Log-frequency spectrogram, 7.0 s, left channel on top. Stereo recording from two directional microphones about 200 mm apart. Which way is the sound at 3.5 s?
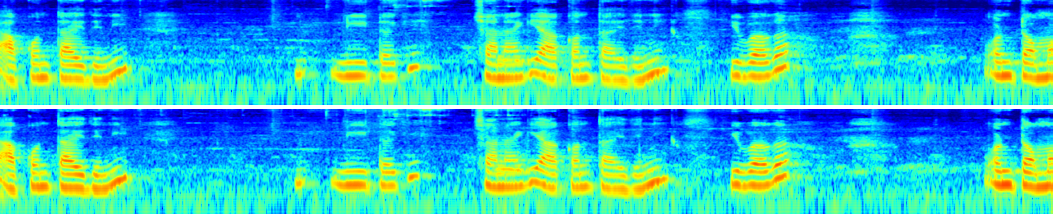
10° right (ahead or behind).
